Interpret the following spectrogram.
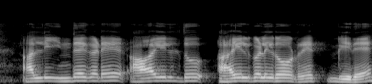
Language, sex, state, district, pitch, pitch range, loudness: Kannada, male, Karnataka, Bangalore, 155 Hz, 140-165 Hz, -17 LUFS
